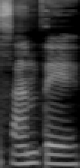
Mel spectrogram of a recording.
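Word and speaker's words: Xanthe: Ethan pun langsung mematikan televisinya nih dan tak berapa lama si istrinya datang nih yang bernama Sante. Tulisannya sih pakai X tapi ya udahlah bacanya Sante aja gitu ya.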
